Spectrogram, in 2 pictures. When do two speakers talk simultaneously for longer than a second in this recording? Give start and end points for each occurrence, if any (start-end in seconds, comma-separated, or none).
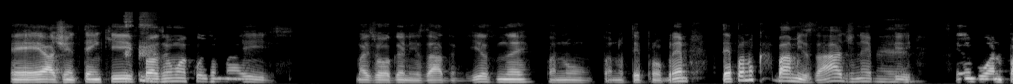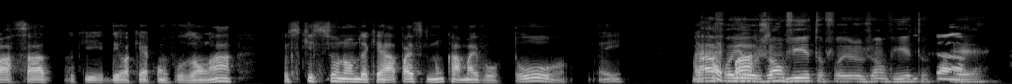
17.1-18.3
